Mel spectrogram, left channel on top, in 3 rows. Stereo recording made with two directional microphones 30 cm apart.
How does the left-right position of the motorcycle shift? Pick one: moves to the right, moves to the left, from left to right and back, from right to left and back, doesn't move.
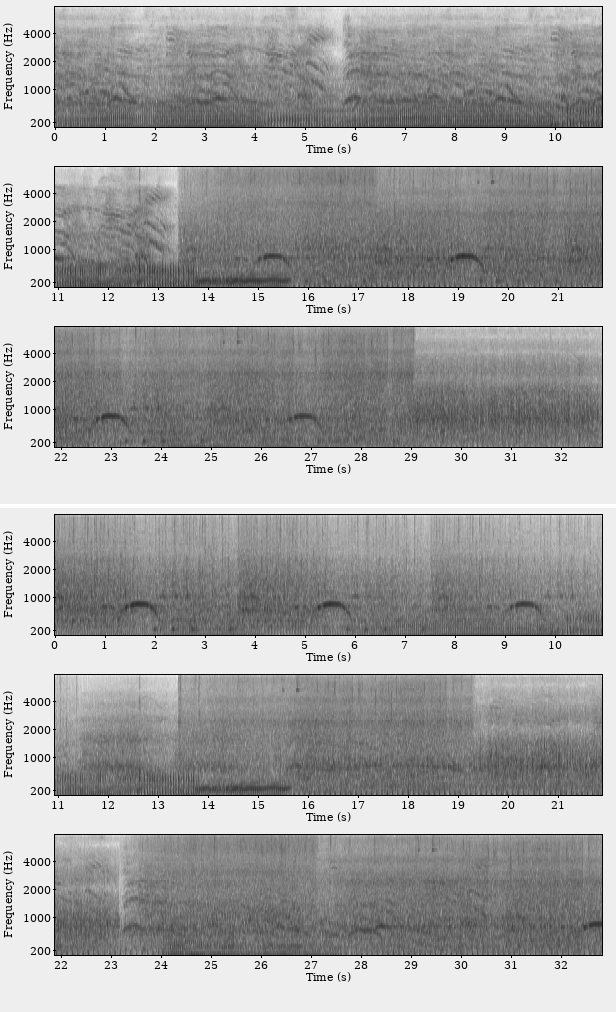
moves to the right.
